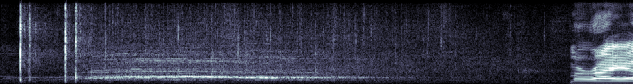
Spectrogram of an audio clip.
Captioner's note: audience cheering and applauding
